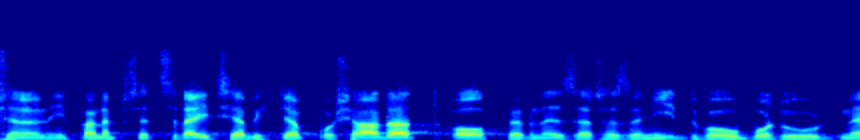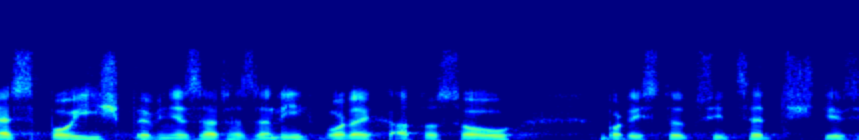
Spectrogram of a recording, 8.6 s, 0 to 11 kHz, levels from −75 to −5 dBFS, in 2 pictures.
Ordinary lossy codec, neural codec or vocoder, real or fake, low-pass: Opus, 32 kbps; codec, 16 kHz, 0.7 kbps, FocalCodec; fake; 7.2 kHz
